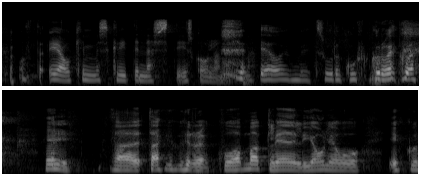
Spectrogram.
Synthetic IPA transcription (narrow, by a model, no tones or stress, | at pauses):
ɔθjaːwcʰɪmːɪskɾiːt̪ɪnɛst̪ɪiskoːwla̰nnajaːwɛmɪht̪suːɾakur̥kʏɾɔɛkvaheːj | θaðt̪ʰaːhcɪkvɛɾɪɾakʰɔːmakʰlɛːðɪljoːwljawɔɣ | ɪhkʏ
